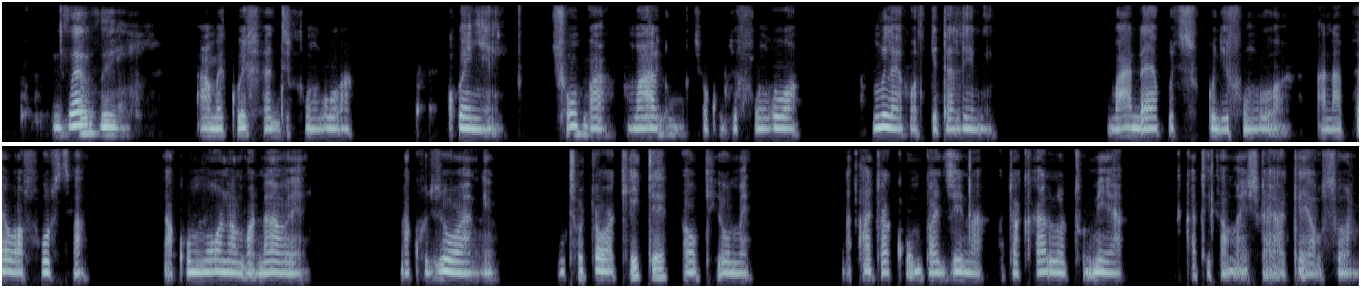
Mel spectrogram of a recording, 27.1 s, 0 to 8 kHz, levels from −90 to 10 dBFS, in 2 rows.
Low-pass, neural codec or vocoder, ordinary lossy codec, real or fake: 7.2 kHz; codec, 16 kHz, 4 kbps, FunCodec, trained on LibriTTS, 50 frames a second; MP3, 64 kbps; fake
